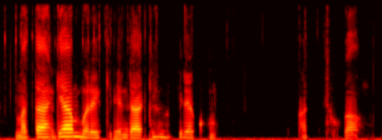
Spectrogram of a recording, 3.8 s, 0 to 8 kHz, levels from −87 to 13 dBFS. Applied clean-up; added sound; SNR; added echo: neural diffusion model UNIVERSE++.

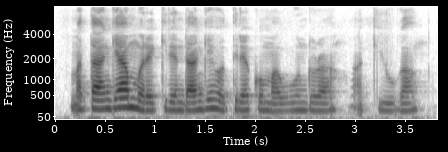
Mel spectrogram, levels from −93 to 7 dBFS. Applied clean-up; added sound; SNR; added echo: none; none; none; none.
